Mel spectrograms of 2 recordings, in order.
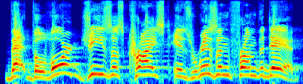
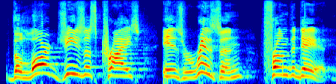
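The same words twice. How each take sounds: First: Said in the usual way. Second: "The Lord Jesus Christ is risen from the dead" slowed, each word weighed; slow emphatic repeat. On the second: Shown as a demonstration. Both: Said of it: "repeats the statement".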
